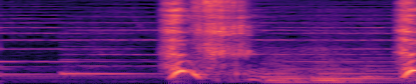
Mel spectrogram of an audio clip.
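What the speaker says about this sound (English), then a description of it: "And he started sneezing immediately." A cartoon character in a children's bedtime story sneezes twice, sharp bursts separated by a short pause over soft background music.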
